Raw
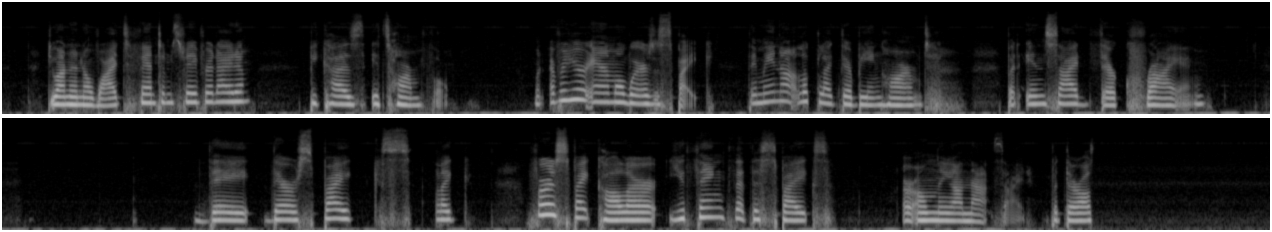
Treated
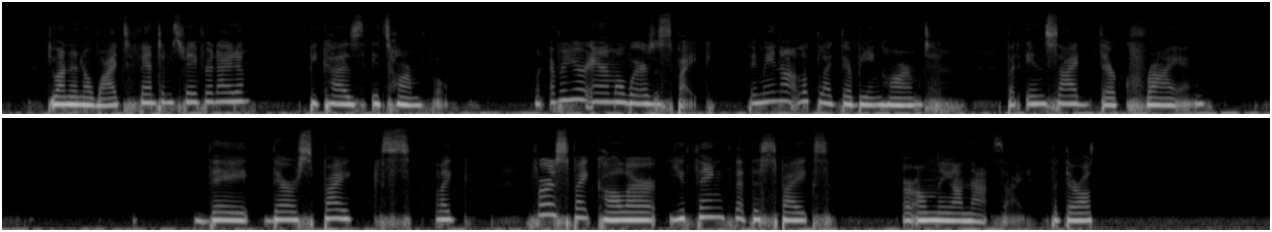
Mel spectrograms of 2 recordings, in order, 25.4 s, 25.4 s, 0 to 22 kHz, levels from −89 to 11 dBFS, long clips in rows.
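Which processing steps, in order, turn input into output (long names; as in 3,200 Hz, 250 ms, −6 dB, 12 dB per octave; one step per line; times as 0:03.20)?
drawn EQ curve 240 Hz 0 dB, 350 Hz −8 dB, 530 Hz −26 dB, 940 Hz −20 dB, 9,300 Hz −4 dB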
